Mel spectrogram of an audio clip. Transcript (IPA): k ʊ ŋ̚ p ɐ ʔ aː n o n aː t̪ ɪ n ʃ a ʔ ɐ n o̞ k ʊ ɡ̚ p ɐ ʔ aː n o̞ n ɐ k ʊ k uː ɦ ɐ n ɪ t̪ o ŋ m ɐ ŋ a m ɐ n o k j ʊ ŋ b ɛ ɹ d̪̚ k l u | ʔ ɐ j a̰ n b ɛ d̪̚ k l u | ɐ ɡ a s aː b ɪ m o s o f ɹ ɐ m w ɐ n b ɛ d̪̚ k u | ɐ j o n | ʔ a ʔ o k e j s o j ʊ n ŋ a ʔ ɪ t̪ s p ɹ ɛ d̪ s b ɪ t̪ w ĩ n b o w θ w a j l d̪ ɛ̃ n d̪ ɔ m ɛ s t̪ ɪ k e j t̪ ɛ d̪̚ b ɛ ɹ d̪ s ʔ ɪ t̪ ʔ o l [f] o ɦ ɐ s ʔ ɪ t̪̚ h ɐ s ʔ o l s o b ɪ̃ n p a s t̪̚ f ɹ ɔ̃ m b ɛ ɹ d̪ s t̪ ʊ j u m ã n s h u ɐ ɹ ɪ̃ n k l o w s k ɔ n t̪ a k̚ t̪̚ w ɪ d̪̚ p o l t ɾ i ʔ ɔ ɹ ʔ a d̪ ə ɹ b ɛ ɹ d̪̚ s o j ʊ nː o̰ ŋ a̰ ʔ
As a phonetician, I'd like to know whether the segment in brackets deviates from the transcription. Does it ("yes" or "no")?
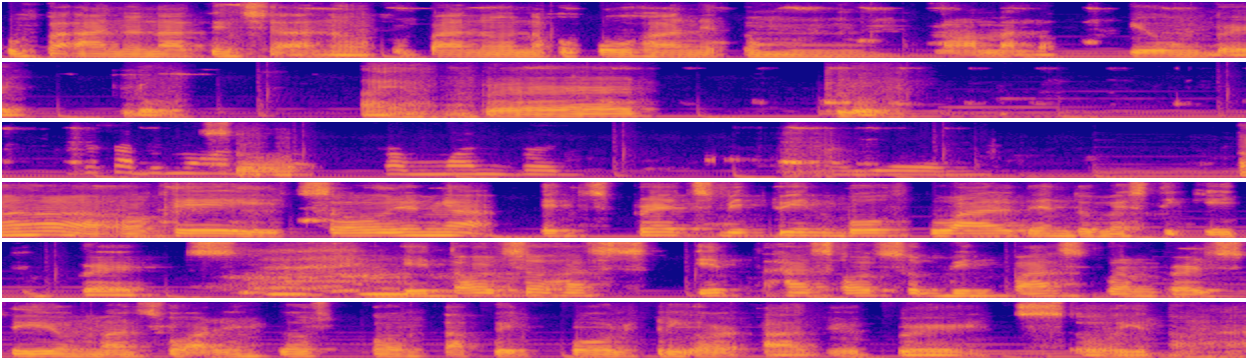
yes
